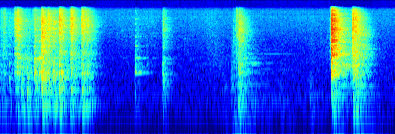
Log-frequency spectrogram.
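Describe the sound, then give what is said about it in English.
A pizza is set into a microwave to cook, with a burst of rustling and clatter, followed by a few sharp clicks and two louder thumps as the door is pushed shut. No one speaks. “All right, so let's throw this in the microwave.”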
